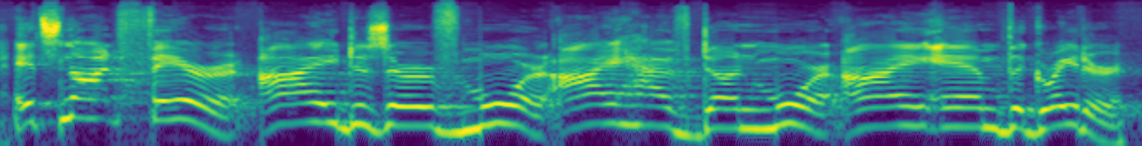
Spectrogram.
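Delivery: high, slow, sulky whine of entitlement; whiny complaint. Acted. Grumbling vineyard worker to landowner, high slow whine.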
